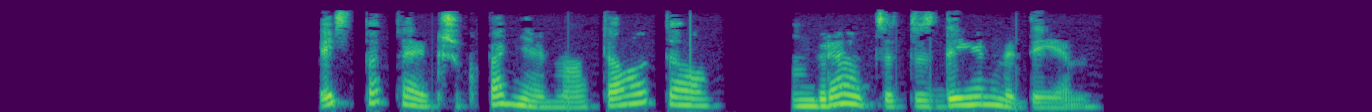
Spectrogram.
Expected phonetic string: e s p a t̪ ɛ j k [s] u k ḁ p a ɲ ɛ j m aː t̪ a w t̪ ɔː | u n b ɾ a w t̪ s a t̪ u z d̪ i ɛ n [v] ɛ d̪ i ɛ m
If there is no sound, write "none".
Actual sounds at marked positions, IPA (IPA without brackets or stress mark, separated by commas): ʃ, v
